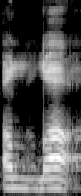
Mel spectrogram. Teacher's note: اللہ کو بھی پر پڑھا جا رہا ہے، باریک نہیں پڑھنا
